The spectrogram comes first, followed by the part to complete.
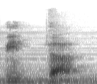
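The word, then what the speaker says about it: বিদ্বান: উচ্চারণ হয়েছে বিশ্বাস একেবারে বিদ্্যান দ এর সাথে বফলা আছে এজন্য দ টা দুইবার উচ্চারণ হয়েছে বিদ্যান একেবারে রাজত্ব ত এর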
